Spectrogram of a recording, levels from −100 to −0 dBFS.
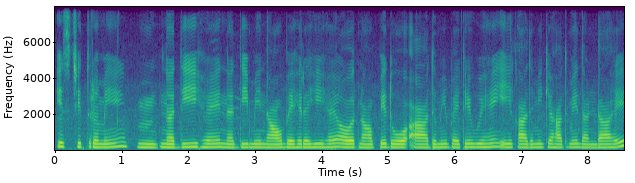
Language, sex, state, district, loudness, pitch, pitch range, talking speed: Hindi, female, Maharashtra, Sindhudurg, -16 LUFS, 185 Hz, 180-190 Hz, 190 wpm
